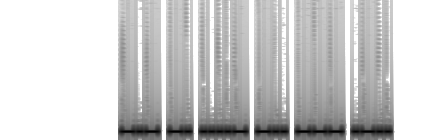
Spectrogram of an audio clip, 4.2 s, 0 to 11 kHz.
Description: Morse code, heard as a keyed tone, about 30 wpm, 700 Hz. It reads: KN4DOL
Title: USA Call Signs - 2x Character Spacing - 30wpm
